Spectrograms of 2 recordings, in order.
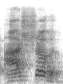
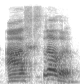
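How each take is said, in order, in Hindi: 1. r से पहले का व्यंजन sh है। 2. r से पहले का व्यंजन सादा s है। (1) "नॉट आश्रव" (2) "स के नीचे र लगा हुआ स्र"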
